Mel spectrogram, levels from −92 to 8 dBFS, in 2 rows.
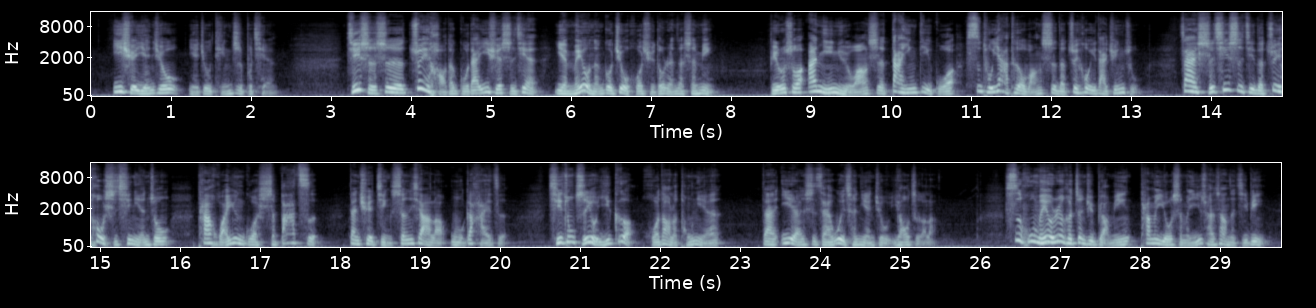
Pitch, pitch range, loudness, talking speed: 135 Hz, 115-180 Hz, -17 LUFS, 270 characters per minute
